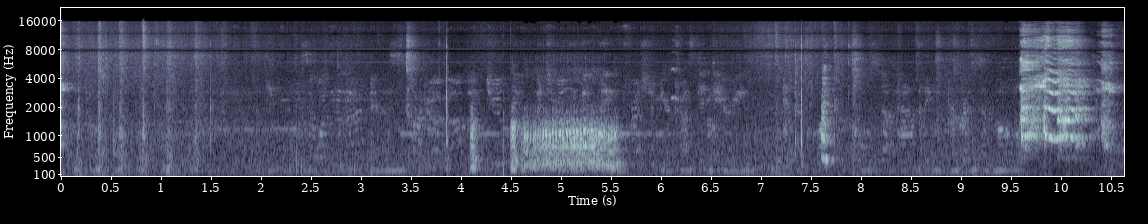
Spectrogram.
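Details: Young male chicken whose voice is still changing as he learns to crow: a single hoarse, breathy crow lasting about a second, amid indoor clicks and rustles and a later burst of hiss.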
